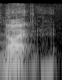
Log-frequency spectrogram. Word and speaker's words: Newark: No, I didn't, that's not the right way to say it. I'm actually making fun of people who actually say it. It's Newark. It's Newark. – Yeah, it's Newark. Now I'm from Newark, New Jersey, and, you know, obviously I grew up rough, but I'm from Haitian descent, and...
